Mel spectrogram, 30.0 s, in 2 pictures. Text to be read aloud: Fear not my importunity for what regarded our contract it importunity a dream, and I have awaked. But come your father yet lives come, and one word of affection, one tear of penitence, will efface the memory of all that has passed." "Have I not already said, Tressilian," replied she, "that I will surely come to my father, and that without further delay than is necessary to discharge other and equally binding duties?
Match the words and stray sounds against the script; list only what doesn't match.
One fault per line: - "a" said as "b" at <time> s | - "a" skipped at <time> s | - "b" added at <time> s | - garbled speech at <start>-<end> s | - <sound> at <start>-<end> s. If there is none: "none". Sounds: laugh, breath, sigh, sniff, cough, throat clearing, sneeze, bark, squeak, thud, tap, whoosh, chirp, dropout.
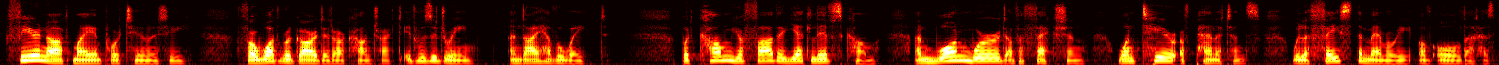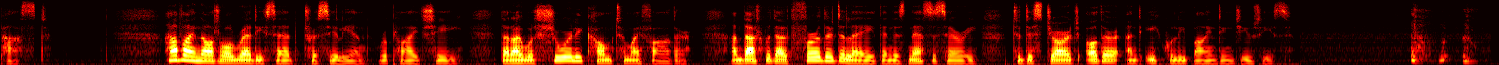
- "importunity" said as "was" at 4.2 s
- cough at 29.1-29.8 s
